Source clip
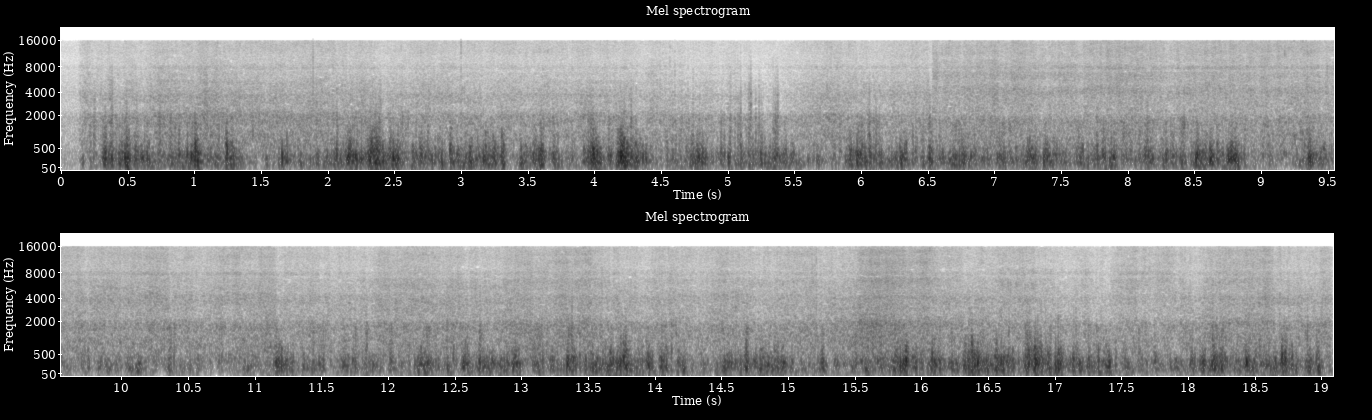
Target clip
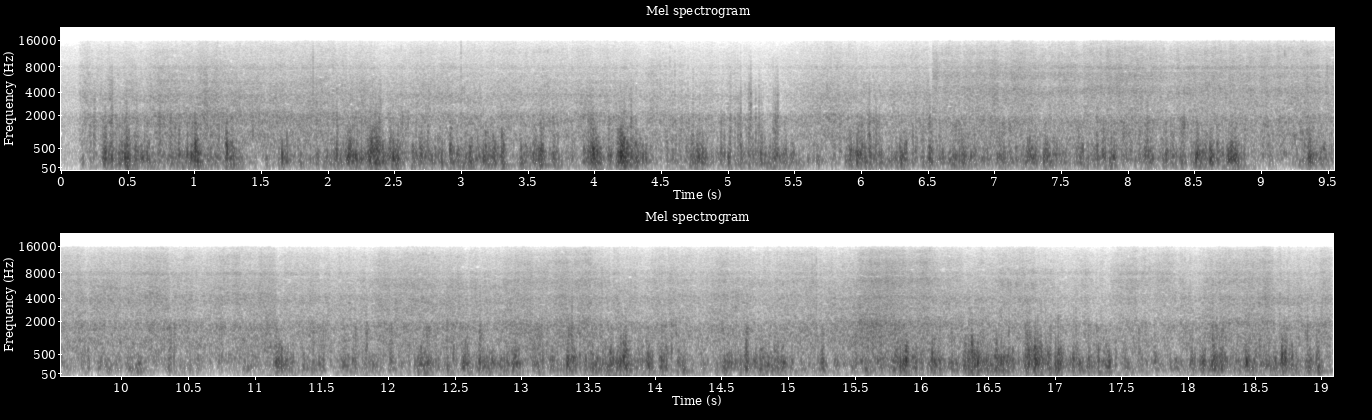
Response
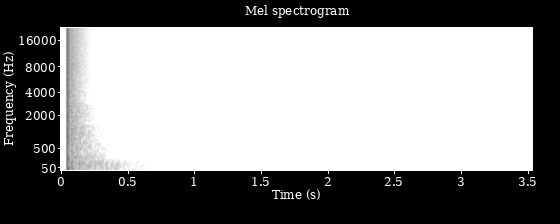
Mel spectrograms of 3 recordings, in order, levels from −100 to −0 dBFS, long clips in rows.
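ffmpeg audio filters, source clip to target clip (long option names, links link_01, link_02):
-af "lowpass=9600,lowshelf=frequency=320:gain=-10.5,bandreject=frequency=50:width_type=h:width=6,bandreject=frequency=100:width_type=h:width=6,volume=-1dB"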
